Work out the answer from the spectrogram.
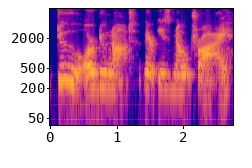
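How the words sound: It is said in a put-on character voice.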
